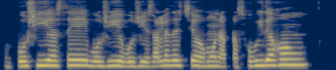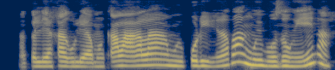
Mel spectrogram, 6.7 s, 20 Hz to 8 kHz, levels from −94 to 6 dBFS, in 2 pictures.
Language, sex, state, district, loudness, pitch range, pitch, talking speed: Bengali, female, West Bengal, Jalpaiguri, -17 LUFS, 195-230 Hz, 210 Hz, 205 wpm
